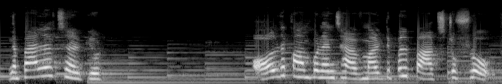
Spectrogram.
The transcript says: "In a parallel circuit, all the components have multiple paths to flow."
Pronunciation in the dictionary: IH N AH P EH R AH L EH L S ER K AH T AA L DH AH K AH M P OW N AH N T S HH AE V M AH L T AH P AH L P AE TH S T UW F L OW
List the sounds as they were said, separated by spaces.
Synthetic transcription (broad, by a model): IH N AH P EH L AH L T S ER K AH T AA L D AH K AH M P OW N AH N T S HH AE V M AH L T AH P AH L P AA T S T UW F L OW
